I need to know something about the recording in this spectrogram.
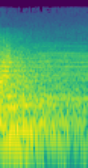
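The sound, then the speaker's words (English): An old taxi's engine runs with a steady, loud, rattling rumble, unbroken for about a second, with no voices. “I said, where did you get this pile of junk? Out of a car museum?”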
